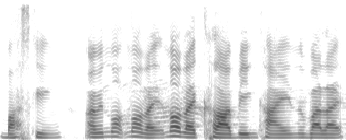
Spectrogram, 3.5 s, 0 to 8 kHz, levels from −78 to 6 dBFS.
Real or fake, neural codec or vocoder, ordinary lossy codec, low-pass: real; none; none; none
